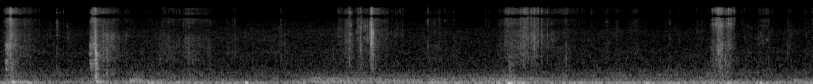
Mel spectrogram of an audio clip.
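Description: Dry leaves crinkling and crackling as they are crumpled and handled, in a handful of short, separate rustles a second or more apart.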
